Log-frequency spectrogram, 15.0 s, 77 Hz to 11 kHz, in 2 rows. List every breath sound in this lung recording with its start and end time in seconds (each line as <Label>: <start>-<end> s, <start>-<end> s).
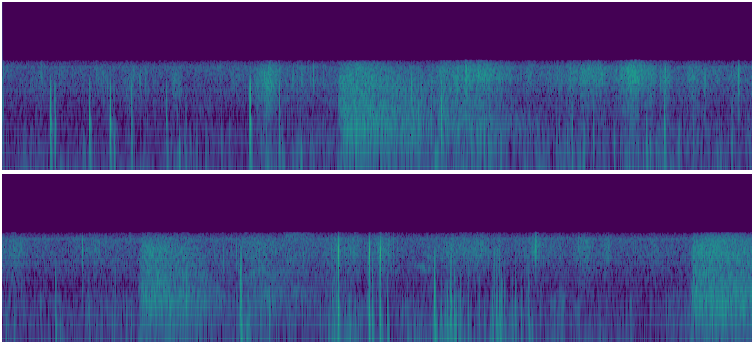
Inhalation: 3.33-4.32 s, 8.81-9.84 s, 14.41-15.00 s
Exhalation: 4.32-5.42 s, 9.84-10.91 s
